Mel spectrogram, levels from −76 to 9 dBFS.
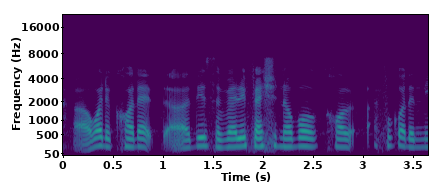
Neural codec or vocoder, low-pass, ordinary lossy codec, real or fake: none; 7.2 kHz; none; real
